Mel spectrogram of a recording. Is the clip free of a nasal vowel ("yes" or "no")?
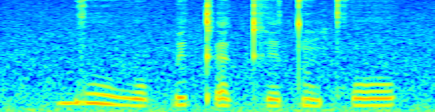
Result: no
